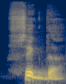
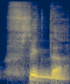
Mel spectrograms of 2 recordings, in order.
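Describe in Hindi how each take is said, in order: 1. शब्द voiceless f की आवाज़ से शुरू होता है। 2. शब्द voiceless f की आवाज़ से शुरू होता है।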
